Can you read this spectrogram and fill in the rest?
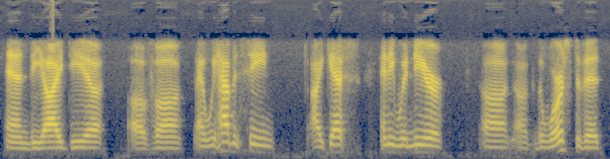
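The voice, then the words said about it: New York accent. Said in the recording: “you could hear my New York accent”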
